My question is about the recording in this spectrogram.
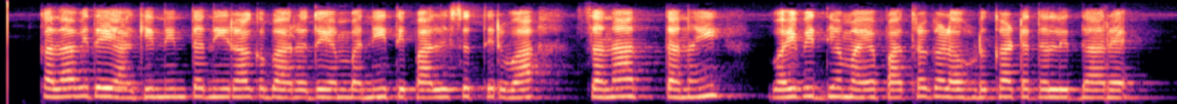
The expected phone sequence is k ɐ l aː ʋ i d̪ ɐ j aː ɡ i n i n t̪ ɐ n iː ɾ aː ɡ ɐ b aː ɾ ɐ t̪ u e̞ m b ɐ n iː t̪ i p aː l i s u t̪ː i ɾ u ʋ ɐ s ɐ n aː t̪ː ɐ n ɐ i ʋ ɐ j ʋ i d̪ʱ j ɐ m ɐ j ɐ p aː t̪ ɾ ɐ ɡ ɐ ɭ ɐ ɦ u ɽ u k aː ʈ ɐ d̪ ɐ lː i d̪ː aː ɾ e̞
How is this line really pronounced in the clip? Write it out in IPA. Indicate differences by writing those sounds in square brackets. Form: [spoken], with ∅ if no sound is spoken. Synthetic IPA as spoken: k ɐ l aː ʋ i d̪ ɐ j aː ɡ i n i n t̪ ɐ n iː ɾ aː ɡ ɐ b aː ɾ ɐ [d̪] u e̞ m b ɐ n iː t̪ i p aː l i s u t̪ː i ɾ u ʋ ɐ s ɐ n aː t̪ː ɐ n ɐ [j] ʋ ɐ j ʋ i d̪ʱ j ɐ m ɐ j ɐ p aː t̪ ɾ ɐ ɡ ɐ ɭ ɐ ɦ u ɽ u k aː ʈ ɐ d̪ ɐ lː i d̪ː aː ɾ e̞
